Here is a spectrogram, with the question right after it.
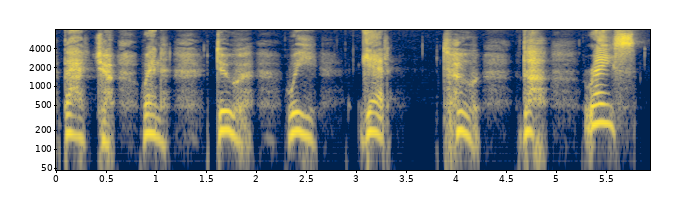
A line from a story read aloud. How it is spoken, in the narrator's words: He panted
